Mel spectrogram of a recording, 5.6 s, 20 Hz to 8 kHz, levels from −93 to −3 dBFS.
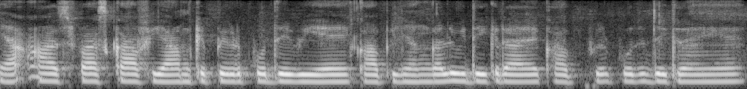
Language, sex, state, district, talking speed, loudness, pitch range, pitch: Hindi, male, Bihar, Sitamarhi, 215 wpm, -19 LUFS, 195-205 Hz, 200 Hz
